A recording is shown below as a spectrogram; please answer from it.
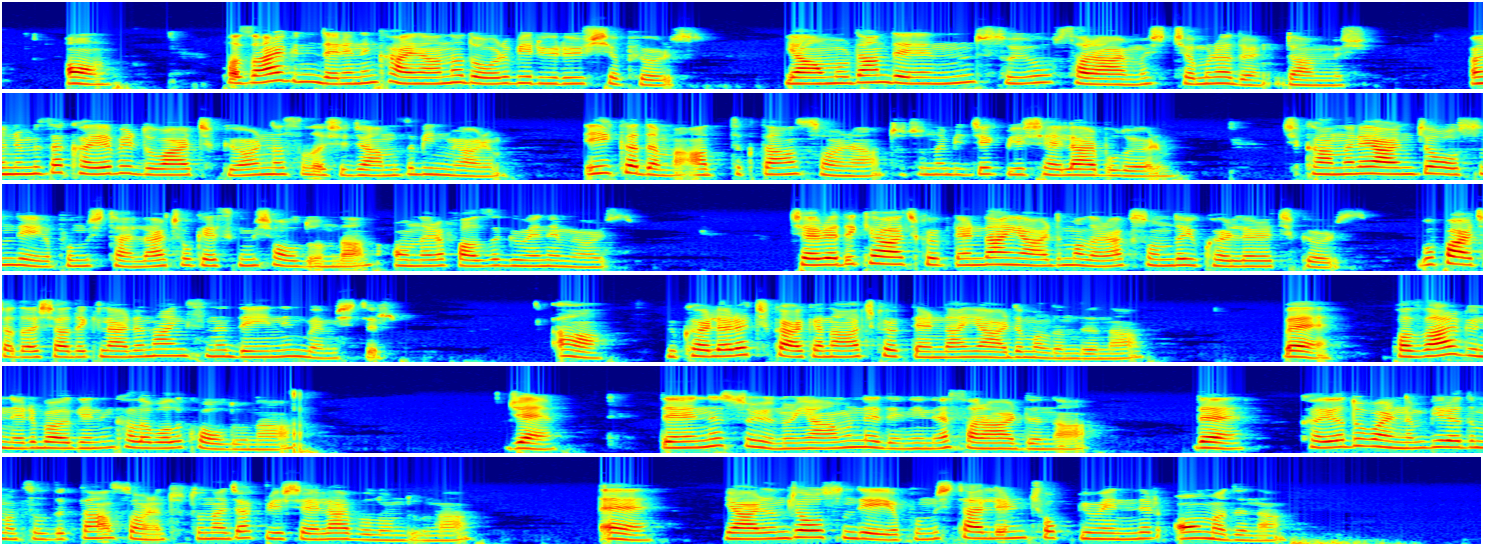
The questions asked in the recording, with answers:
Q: Bu parçada aşağıdakilerden hangisine değinilmemiştir?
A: Cevap B. Pazar günleri bölgenin kalabalık olduğuna.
